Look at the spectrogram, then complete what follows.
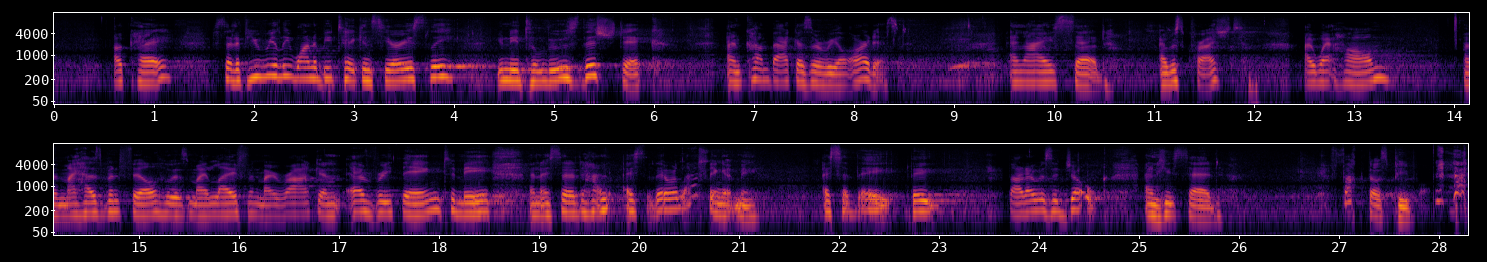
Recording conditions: live audience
